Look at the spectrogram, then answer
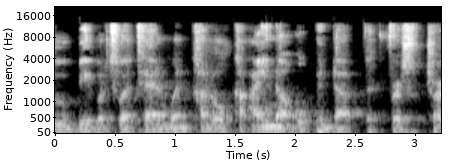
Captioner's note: speaks foreign language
